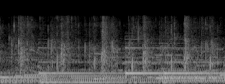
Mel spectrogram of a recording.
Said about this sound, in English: Give our God a hand clap of praise.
